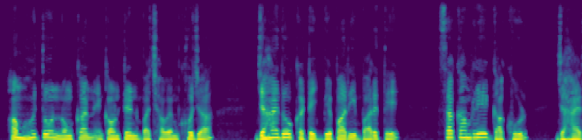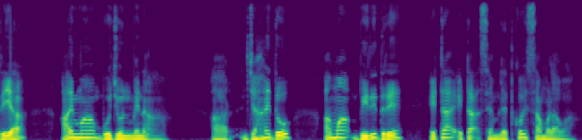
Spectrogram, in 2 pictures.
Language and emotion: Santali, neutral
